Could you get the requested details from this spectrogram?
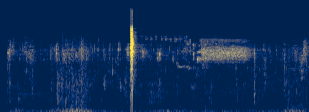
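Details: A Red-winged Blackbird (Agelaius phoeniceus) sings a short run of notes that end in a steady, buzzy trill, over constant trickling water and one sharp click.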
